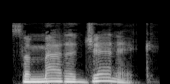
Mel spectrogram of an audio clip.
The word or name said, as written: somatogenic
